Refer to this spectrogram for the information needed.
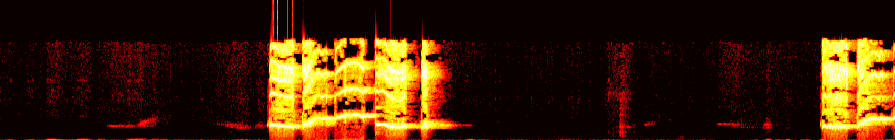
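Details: Male orange-headed thrush singing freely, used as a lure to prompt other birds that have stopped singing; two bursts of loud, bright whistled phrases with rising and falling notes and quick slurred trills, separated by several seconds of near silence.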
